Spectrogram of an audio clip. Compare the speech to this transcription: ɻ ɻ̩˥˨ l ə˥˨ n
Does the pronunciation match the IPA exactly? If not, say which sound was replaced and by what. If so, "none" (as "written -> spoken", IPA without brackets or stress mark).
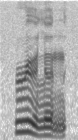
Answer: ə˥˨ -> ə̰˨˩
